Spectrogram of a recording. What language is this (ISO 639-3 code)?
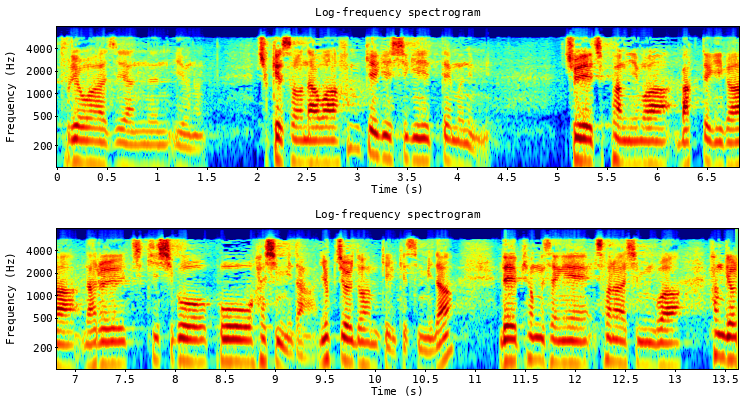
kor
